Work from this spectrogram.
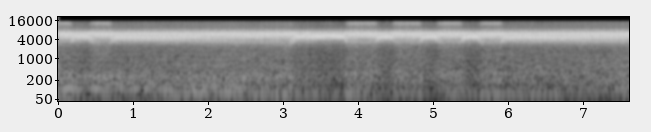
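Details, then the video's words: Minmin cicada singing on 17 August 2016: an unbroken shrill hiss-like drone, broken around the middle by several quick rhythmic pulses repeated about every half second. "ミンミンゼミ？・鳴き声 minminzemi"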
